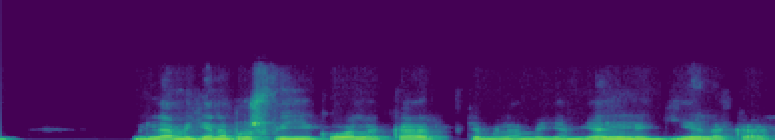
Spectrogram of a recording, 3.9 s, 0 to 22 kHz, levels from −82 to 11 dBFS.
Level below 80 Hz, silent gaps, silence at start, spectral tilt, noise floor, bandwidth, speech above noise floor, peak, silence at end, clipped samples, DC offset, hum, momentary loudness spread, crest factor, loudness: -58 dBFS; none; 0 s; -8 dB/octave; -66 dBFS; 9.6 kHz; 52 dB; -2 dBFS; 0 s; under 0.1%; under 0.1%; none; 7 LU; 12 dB; -15 LUFS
